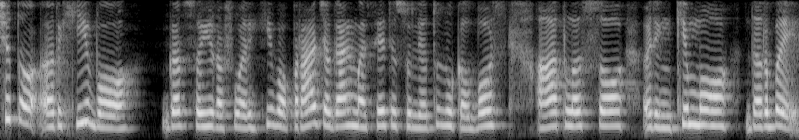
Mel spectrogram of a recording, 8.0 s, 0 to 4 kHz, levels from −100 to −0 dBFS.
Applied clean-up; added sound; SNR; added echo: neural mask model DeepFilterNet 3.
